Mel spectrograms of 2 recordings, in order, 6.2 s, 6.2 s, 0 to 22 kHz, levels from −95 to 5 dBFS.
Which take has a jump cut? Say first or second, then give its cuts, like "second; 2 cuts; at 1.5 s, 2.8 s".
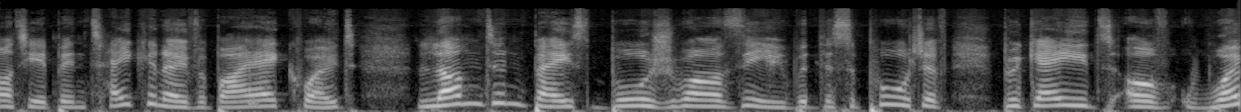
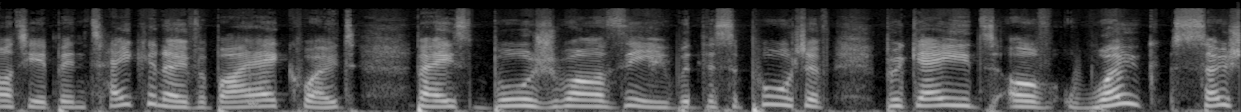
second; 1 cut; at 2.1 s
